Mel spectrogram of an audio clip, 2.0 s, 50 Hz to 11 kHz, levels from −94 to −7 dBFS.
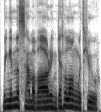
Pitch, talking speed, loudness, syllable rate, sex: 145 Hz, 265 wpm, -15 LUFS, 6.4 syllables/s, male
